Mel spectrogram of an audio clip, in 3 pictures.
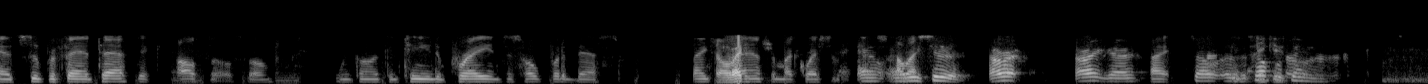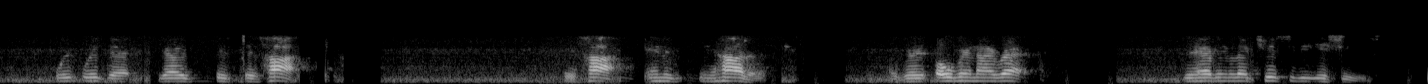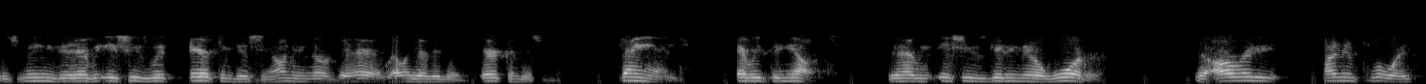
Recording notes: TNTSuperfantastic Conference Call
